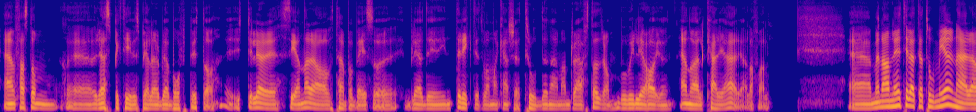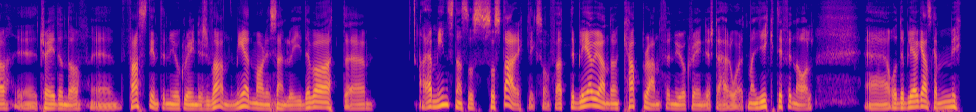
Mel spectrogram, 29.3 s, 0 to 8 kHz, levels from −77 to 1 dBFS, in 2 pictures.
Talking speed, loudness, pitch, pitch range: 185 wpm, -21 LUFS, 115 Hz, 105-130 Hz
